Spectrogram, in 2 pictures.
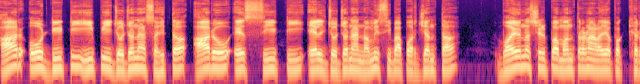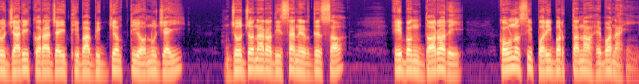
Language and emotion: Odia, neutral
